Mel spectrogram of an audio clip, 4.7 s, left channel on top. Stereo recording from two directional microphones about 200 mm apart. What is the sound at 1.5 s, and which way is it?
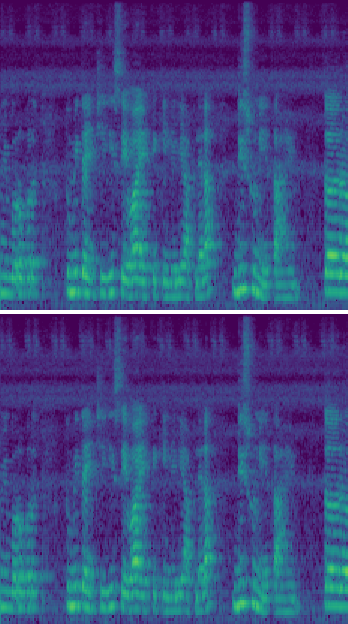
Speech, centre (ahead or behind).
